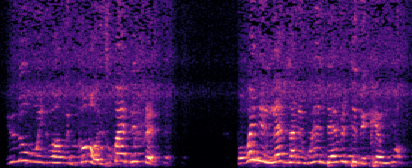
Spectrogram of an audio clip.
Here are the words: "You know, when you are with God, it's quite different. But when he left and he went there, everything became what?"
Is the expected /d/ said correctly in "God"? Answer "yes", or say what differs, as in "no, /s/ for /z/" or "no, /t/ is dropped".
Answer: no, /d/ is dropped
